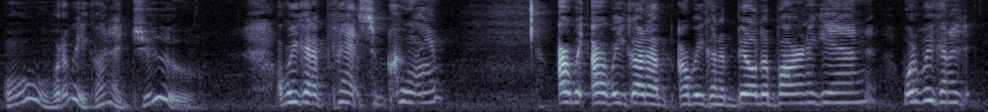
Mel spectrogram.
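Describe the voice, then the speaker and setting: A woman's voice: medium pitch, very animated, normal speed, sharp tone, voice pushed up. An older woman voicing a six-year-old boy wolf in a bedtime story, wide-eyed and full of questions. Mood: excited.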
